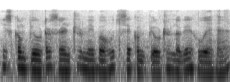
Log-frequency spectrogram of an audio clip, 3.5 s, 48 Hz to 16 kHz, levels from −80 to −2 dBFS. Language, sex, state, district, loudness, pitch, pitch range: Hindi, male, Punjab, Fazilka, -17 LUFS, 120 Hz, 110-135 Hz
